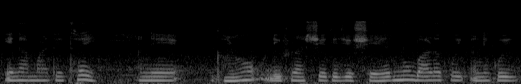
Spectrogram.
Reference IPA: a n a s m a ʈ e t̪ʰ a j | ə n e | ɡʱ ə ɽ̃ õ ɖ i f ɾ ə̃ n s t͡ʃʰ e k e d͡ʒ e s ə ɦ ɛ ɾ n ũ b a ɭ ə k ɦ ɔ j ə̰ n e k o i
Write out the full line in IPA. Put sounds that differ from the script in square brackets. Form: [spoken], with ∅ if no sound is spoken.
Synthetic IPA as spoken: [e] n a [∅] m a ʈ e t̪ʰ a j | ə n e | ɡʱ ə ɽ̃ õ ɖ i f ɾ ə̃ n s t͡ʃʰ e k e d͡ʒ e [ʃ] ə ɦ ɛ ɾ n ũ b a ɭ ə k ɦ [o] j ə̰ n e k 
